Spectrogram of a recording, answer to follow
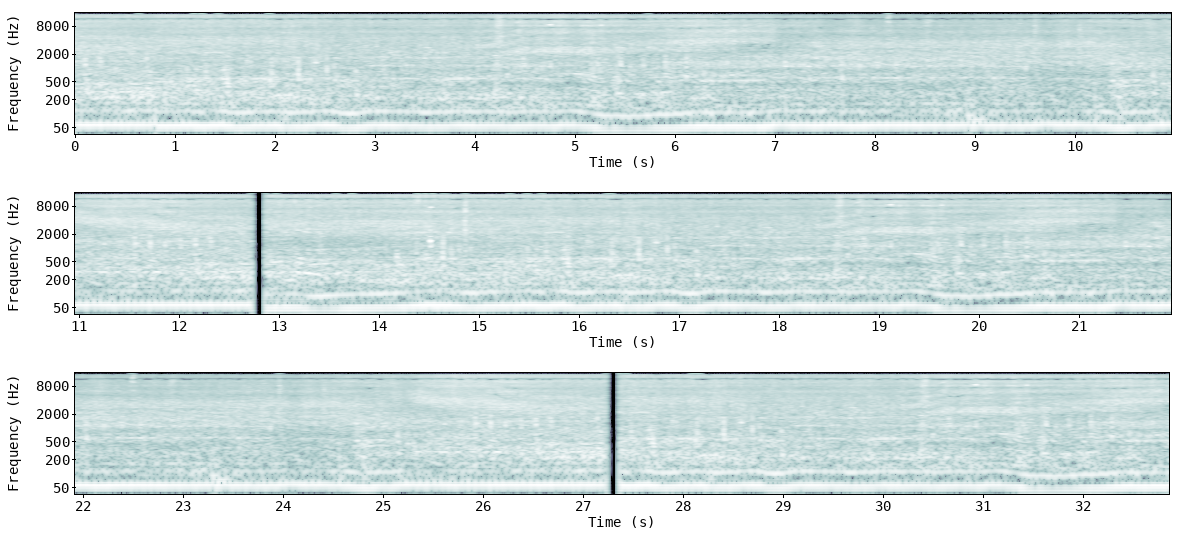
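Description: Small crawler bulldozer's diesel engine running steadily under load as it pushes a pile of soil and stone, a loud continuous low drone. The sound cuts out for an instant twice, once about midway and once near the end.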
